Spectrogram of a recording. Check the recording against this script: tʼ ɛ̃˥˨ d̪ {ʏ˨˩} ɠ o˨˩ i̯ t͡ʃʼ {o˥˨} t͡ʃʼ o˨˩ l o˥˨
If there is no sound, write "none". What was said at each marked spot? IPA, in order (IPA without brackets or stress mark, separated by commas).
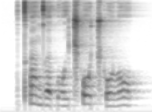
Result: ɛ˨˩, o˥˨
